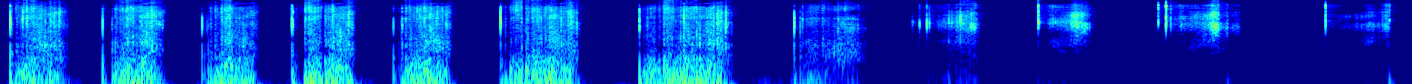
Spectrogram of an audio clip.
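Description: Long nails tap and scratch the painted surface and edges of a small, solid wooden Canada ornament with a moose design. A run of loud, low, crunchy scraping bursts gives way to shorter, softer taps and scratches that fade out toward the end.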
